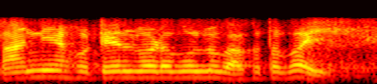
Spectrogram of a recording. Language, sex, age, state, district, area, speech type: Nepali, male, 18-30, West Bengal, Darjeeling, rural, conversation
